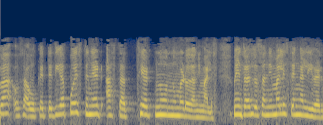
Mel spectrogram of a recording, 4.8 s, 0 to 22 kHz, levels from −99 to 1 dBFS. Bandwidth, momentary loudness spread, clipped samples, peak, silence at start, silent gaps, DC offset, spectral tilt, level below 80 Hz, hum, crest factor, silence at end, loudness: 7.4 kHz; 5 LU; under 0.1%; -4 dBFS; 0 s; none; under 0.1%; -5.5 dB/octave; -52 dBFS; none; 12 dB; 0 s; -15 LUFS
